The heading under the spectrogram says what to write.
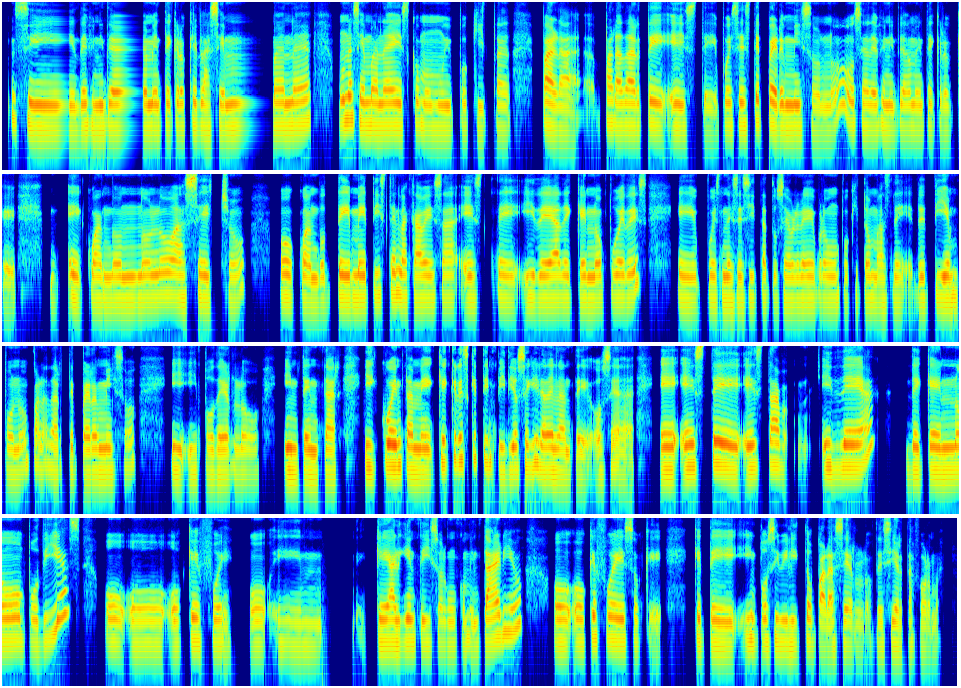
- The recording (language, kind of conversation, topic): Spanish, advice, ¿Cómo puedo recuperar la motivación después de varios intentos frustrados?
- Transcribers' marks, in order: distorted speech; other background noise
